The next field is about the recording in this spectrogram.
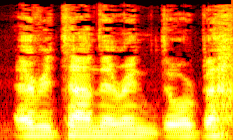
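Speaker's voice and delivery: ordinary delivery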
